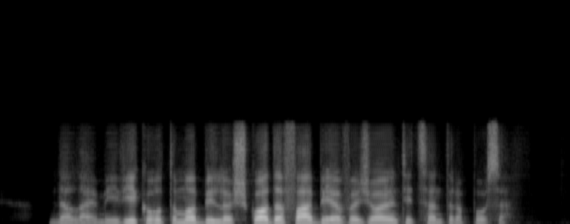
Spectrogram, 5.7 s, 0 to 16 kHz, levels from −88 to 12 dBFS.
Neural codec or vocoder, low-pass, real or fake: codec, 16 kHz, 0.2 kbps, FocalCodec; 7.2 kHz; fake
